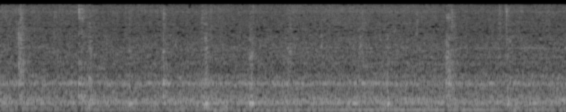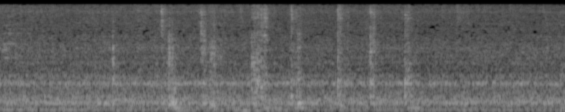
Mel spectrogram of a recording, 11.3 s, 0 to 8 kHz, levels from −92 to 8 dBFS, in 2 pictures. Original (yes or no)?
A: yes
